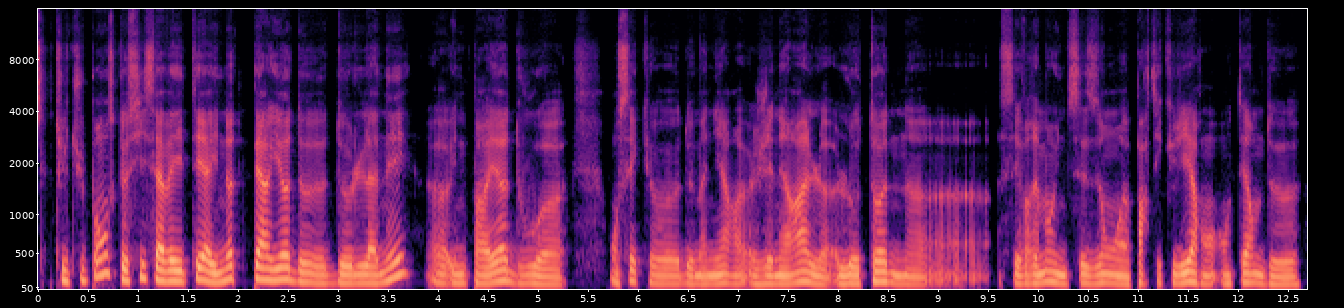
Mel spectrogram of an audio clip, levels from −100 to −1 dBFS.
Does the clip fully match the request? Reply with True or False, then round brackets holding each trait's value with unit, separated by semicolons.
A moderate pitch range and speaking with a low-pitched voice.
True (4.0 semitones; 110 Hz)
